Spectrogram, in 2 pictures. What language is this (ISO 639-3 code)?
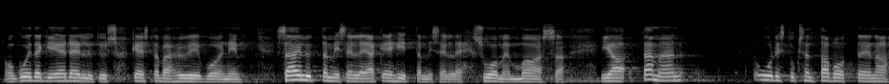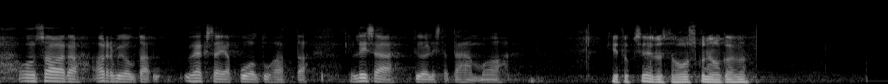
fin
